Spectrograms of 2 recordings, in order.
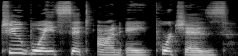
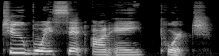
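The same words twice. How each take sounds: First: Slow read-aloud testing the wrong word; slow trial reading. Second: Slow, careful read-aloud of the sentence; slow trial reading. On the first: Teacher slowly tests the wrong word aloud. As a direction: try porches in the blank, slowly. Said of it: "try it again with the other word". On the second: Teacher slowly reads the sentence to test the word. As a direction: test how Two boys sit on a porch sounds, slowly. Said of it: "I'm gonna use the first word". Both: Shown as a demonstration.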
